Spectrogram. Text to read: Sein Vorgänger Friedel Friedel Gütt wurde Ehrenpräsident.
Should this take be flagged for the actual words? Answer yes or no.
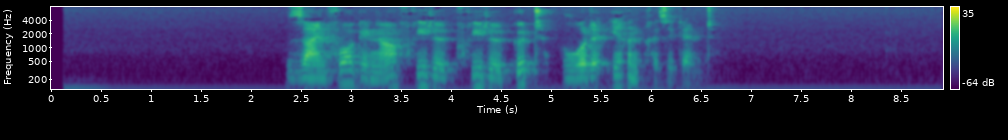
no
